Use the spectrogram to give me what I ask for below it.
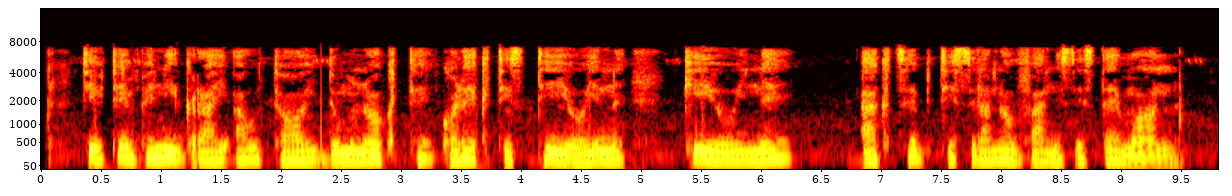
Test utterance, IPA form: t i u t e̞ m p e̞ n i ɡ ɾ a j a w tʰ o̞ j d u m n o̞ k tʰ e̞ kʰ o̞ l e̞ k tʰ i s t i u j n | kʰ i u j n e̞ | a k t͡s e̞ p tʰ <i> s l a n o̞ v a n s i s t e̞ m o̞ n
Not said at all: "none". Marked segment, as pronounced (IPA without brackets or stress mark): i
